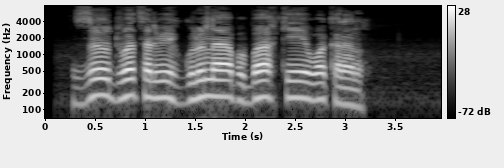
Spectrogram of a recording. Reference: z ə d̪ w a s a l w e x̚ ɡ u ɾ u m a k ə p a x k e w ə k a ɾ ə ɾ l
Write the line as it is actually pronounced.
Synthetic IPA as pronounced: z ə d̪ w a t͡s a l w e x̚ ɡ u l u n a p ə b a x k e w ə k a ɾ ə l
